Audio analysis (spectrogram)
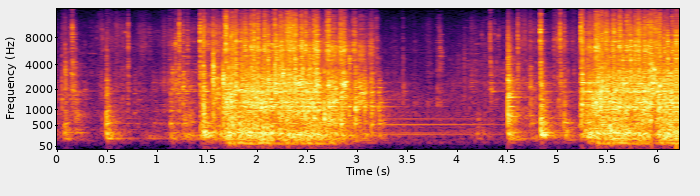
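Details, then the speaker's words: Suzuki Fury snowmobile two-stroke with long-standing ignition problems: high buzz catches in short bursts, then drops to near silence, with arcing; kill-switch wire barely touching metal grounds out and cuts the ignition. "so I was getting some shocks there that thing starts throwing the arcs and all of a sudden it starts running if you touch it completely it shuts it off completely what the heck's that"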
